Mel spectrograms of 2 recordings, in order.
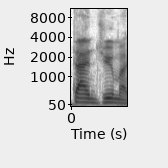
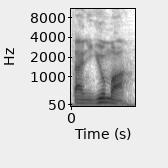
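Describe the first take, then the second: First: The second name starts with a 'j' sound. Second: The second name starts with a 'y' sound. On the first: The speaker calls it wrong. "It's not Dan Juma" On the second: The speaker calls it right. "it's Dan Yuma. ... you don't pronounce the J in Dutch"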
